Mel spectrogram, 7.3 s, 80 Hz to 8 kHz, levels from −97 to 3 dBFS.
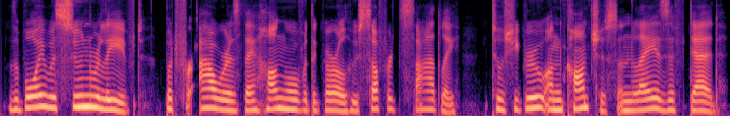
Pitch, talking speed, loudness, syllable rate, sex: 200 Hz, 205 wpm, -16 LUFS, 5.0 syllables/s, female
